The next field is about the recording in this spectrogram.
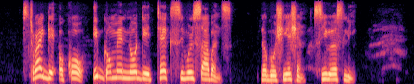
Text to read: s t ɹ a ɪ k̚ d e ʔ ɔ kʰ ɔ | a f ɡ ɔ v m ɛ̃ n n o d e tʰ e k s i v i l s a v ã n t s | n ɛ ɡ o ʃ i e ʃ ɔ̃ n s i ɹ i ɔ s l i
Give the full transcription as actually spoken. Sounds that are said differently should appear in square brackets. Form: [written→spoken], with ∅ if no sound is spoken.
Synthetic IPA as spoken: s t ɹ a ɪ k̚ d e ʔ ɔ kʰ ɔ | [a→i] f ɡ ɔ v m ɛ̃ n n o d e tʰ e k s i v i l s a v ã n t s | n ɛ ɡ o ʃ i e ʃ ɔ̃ n s i ɹ i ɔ s l i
